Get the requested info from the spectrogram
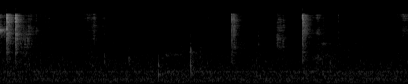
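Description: A measuring rule scraping and clicking against a die-cast aluminium box lid as it is laid and shifted for measuring: a handful of short, sharp scrapes at uneven intervals, the loudest right at the start.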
